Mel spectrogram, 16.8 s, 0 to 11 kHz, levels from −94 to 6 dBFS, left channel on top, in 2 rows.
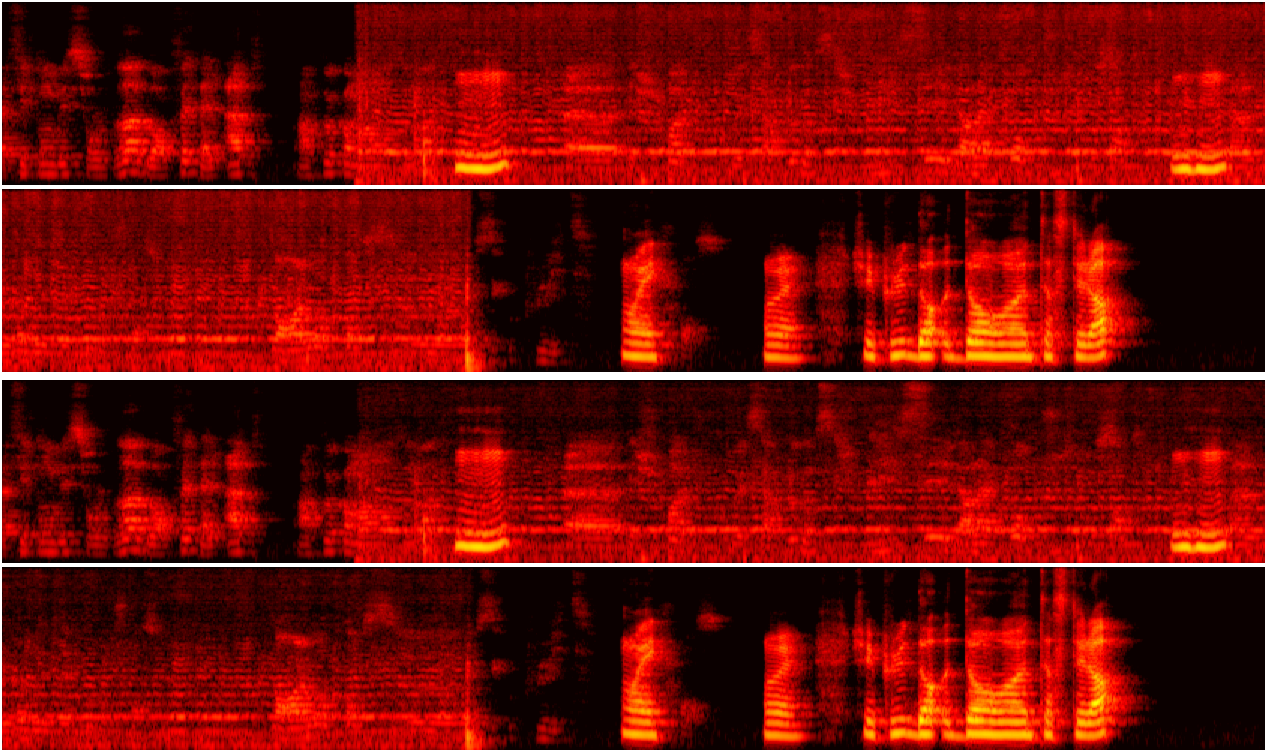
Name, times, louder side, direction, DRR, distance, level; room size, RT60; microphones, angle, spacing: voice 1, 0.0-1.7 2.0-3.0 3.7-7.7 8.1-9.6 10.2-12.3 12.8-13.2 14.3-14.5, left 1 dB, 10° left, -5 dB, 2.3 m, -54 dB
sound 1, 2.4-11.6, left 4 dB, 75° left, 0.7 m, -52 dB
voice 2, 3.0-3.4 7.8-8.2 12.6-12.8 13.5-15.8, right 1 dB, 10° right, 7 dB, 0.4 m, -31 dB
8.3 x 3.5 x 3.6 m, 0.35 s
head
